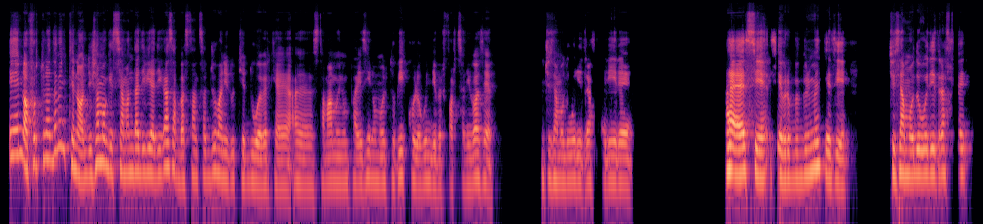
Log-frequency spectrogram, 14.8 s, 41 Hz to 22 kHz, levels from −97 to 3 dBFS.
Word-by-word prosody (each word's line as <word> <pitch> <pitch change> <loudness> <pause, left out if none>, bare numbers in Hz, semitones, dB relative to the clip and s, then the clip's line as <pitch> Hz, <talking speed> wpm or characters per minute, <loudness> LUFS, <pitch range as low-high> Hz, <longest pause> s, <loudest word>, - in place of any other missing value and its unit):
Eh, 285 +1 +3
no, - - +7
fortunatamente, 255 +8 -2
no. 155 -5 +3
Diciamo 225 +10 +1
che 190 - -2
siamo 175 0 -3
andati 175 0 -1
via 170 -1 +1
di 165 - -5
casa, 200 +1 +1
abbastanza 150 0 -6
giovani 160 -2 -3
tutti 140 +1 -12
e - - -7
2, 135 -2 0
perché, 125 -2 -3
uhm, 130 -2 -5
stavamo 135 +2 -4
in 135 - -9
un 135 - -9
paesino 140 +2 -7
molto 135 +1 -8
piccolo, 145 -4 -5
quindi 135 -1 -6
per 125 0 -10
forza 125 0 -11
di 130 - -10
cose, 145 +1 -3 0.7
ci 145 - -10
siamo 140 -1 -4
dovuti 140 0 -4
trasferire. 135 -1 -2 1.4
Eh, 175 -2 +11
sì, 175 -3 +3
sì, 160 +1 +1
probabilmente, 155 +4 +1
sì. 130 -3 -2 0.6
Ci 170 - -1
siamo 165 -1 +2
dovuti 165 +1 +2
trasfe 170 +1 -3
e 175 0 -8
150 Hz, 175 wpm, -24 LUFS, 135-170 Hz, 1.4 s, Eh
